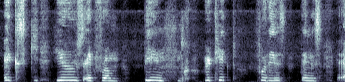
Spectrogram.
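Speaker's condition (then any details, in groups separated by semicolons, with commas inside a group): Cerebral palsy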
